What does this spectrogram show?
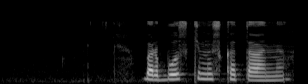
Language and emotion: Russian, neutral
